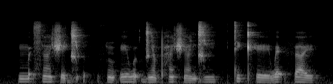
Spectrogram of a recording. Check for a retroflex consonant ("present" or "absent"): absent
